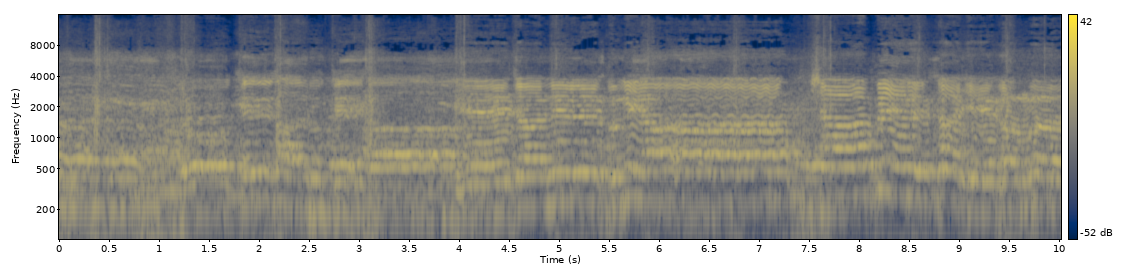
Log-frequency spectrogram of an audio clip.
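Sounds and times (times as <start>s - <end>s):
man singing through a microphone: 0.0s - 10.0s
men chanting a lament: 0.0s - 10.0s
sharp rhythmic beats: 0.0s - 10.0s.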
